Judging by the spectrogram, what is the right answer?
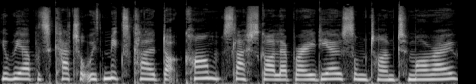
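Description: A woman with a British accent talks in a high pitch. The sound is dry and close, with no echo. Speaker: radio DJ. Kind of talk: radio DJ patter, live chilled-music show links. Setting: radio studio. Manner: relaxed, mellow, friendly.

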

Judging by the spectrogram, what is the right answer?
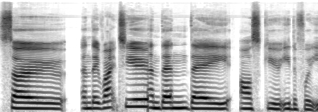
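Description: A woman's medium-pitched voice comes through dry and close with no echo, on a very clean recording with a silent background. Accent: Swedish. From Sweden. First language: Swedish. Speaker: musician. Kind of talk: casual chat. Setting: studio.

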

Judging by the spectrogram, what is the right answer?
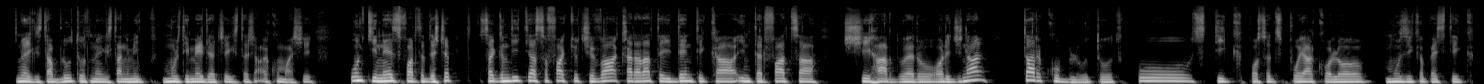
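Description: Dark, mellow in tone, the voice shows ordinary pitch variation on a very clean recording with a silent background and a dry, close sound with no echo. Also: man, medium pitch for a man, moderate pace. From Austria. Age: 40s. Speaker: entrepreneur. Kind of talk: casual chat.

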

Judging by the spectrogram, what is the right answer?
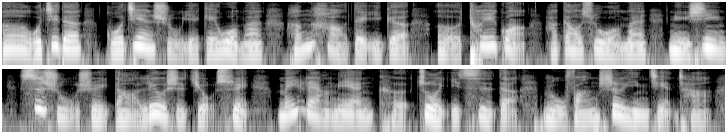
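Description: The voice has a dark, mellow tone and very wide pitch swings. It moves at a very slow pace on a very clean recording with a silent background. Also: woman, fairly low pitch for a woman. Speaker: podcast host, retired counselor. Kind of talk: scripted narration. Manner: hesitant, many filler sounds.

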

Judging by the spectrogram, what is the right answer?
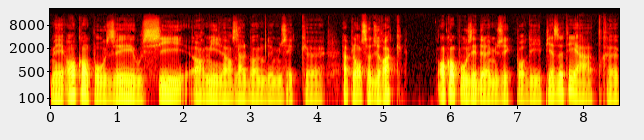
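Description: A man's very deep, low voice at a very slow pace. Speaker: podcast host, physiotherapist. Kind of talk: scripted narration; interview.

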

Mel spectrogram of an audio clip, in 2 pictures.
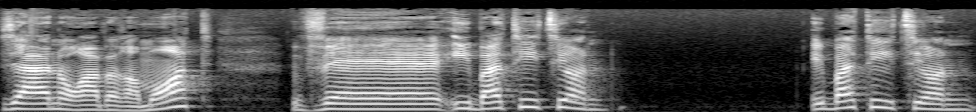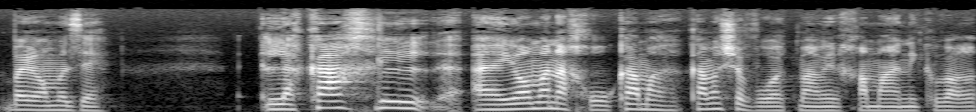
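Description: With lively intonation and a medium pitch, a woman speaks at a moderate pace, leaving long, frequent pauses. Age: 30s. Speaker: podcast co-host. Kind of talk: casual chat.

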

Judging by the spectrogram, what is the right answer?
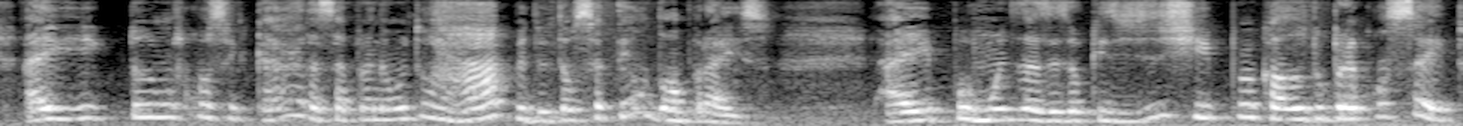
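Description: A woman talks very fast in a high pitch, with an animated tone and ordinary pitch variation. Noticeable background noise runs under her speech. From Brazil. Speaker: construction worker and social media influencer. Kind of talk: casual interview.

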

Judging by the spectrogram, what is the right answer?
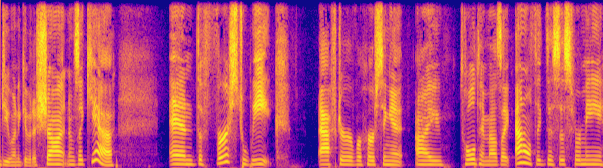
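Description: Speaking at a fairly quick pace, a woman with a normal speaking voice and medium pitch is heard on a very clean recording with a silent background. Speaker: guest, musician's wife and singer. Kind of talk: casual interview chat.

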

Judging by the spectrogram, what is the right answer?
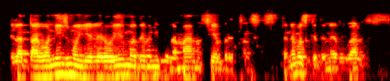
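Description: With an unremarkable speaking voice, a man talks at a moderate pace in a medium pitch, keeping fairly even intonation and hardly any pauses. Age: 40s. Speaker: singer and football fan. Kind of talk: casual chat.

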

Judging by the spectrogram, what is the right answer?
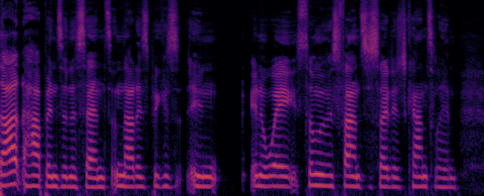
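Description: A woman with an Irish accent speaks at a fairly quick pace and medium pitch, on a very clean recording with a silent background. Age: 20s. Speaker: student radio host. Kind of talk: casual chat. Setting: radio station studio. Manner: animated.

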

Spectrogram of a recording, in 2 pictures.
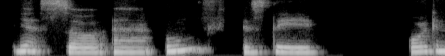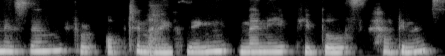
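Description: A woman with a German accent speaks at a very slow pace and medium pitch. Her dark, mellow tone is somewhat breathy, with fairly even intonation. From Germany, Berlin. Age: 30s. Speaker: international community coordinator. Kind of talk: casual chat.

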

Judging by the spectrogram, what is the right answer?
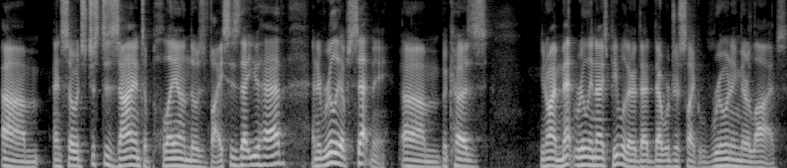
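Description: An ordinary speaking voice from a man with an American accent, medium pitch, ordinary pitch variation and a fairly quick pace, in a very clean recording with a silent background. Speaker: singer-songwriter. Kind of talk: casual interview. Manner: casual, laid-back.

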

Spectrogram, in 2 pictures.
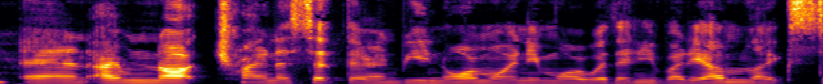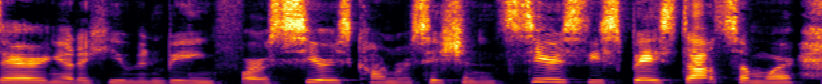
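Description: Speaking very fast in a Samoan accent, the voice stays monotone with flat intonation. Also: woman, medium pitch for a woman. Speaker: musician. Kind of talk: casual interview.

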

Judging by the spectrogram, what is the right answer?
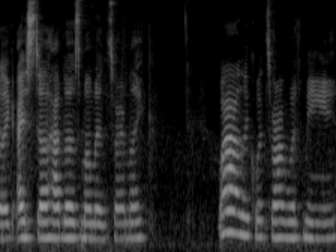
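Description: A woman speaks at a moderate pace in a fairly high pitch, an ordinary speaking voice. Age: 20s. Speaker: podcast co-host. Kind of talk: casual chat; reading aloud.

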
